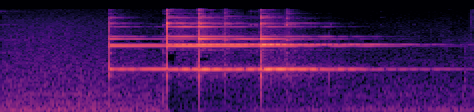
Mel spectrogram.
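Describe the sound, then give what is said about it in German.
Cowbells struck about four times in quick, uneven succession in a church, each bright metallic ring overlapping and slowly fading. Fairly loud, with no voices. “Diese Kuhglocken sind ein Geschenk einer Tante, die gern in Bayern und Österreich Urlaub machte.”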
